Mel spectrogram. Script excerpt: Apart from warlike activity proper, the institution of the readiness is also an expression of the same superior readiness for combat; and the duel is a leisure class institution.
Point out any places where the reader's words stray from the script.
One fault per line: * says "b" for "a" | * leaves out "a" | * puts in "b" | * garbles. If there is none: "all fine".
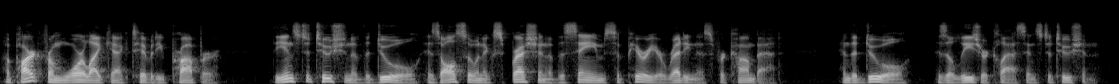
* says "duel" for "readiness"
